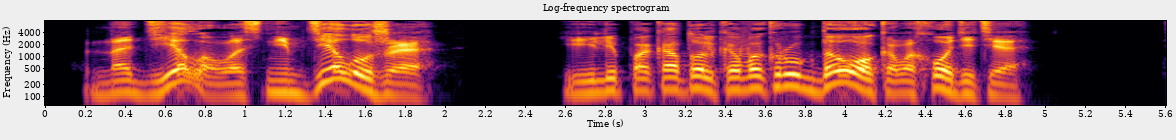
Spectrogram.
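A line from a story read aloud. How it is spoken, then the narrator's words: Angry questioning. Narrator (Russian): Сердито вопрошал Радим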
